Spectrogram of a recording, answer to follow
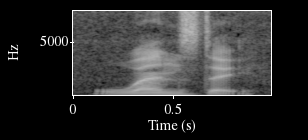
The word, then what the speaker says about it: Wednesday: Wednesday see the difference you have two silent letters Wednesday and also these s in Wednesday has a Z sound Wednesday so two same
